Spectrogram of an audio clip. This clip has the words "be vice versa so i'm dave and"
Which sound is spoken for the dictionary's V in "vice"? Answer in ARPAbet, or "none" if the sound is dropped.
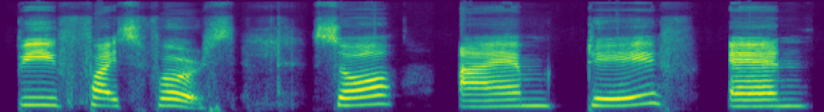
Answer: F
